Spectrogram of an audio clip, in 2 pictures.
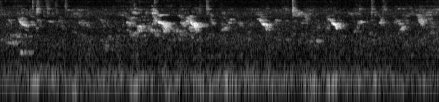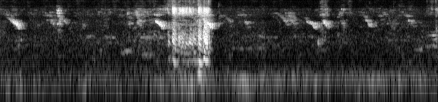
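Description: Faint, scattered chirps of small birds: short, high, falling notes, one or two at a time every second or so. About nine seconds in comes a brief, louder rustling burst.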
